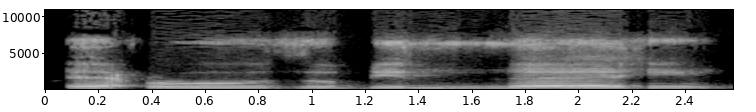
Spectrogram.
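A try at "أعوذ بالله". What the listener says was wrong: جی اس میں عین جو ہے اس کو بھی تھوڑا سا، یعنی حمزہ کی آواز نہیں آنی چاہیے. ہم جسے ہم پہلے کہہ رہے ہیں یہ حمزہ کی آواز ہے. اور عین، حمزہ اور عین میں تھوڑا سا فرق ہونا چاہیے.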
